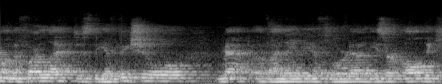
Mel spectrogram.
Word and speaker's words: Islandia: fellas that is pronounced Islandia not is landia to keep yourself fully informed please do this I should tell you by the way that I say Islandia I use the Spanish pronunciation pronunciation uh because it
